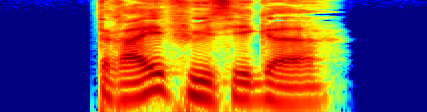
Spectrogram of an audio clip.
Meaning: inflection of dreifüßig: 1. strong/mixed nominative masculine singular 2. strong genitive/dative feminine singular 3. strong genitive plural
- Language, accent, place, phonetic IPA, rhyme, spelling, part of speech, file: German, Germany, Berlin, [ˈdʁaɪ̯ˌfyːsɪɡɐ], -aɪ̯fyːsɪɡɐ, dreifüßiger, adjective, De-dreifüßiger.ogg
